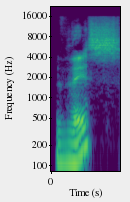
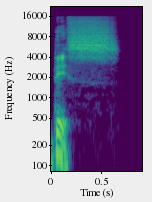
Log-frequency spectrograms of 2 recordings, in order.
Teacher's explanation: Okay, so dinadagdagan natin ng I, snake, instead of snake. Voice TH, pinapalitan natin ng letter D.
